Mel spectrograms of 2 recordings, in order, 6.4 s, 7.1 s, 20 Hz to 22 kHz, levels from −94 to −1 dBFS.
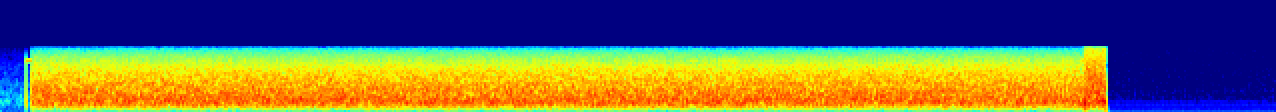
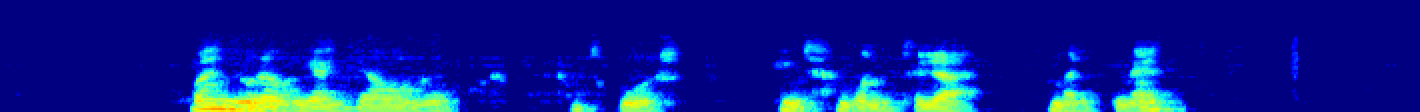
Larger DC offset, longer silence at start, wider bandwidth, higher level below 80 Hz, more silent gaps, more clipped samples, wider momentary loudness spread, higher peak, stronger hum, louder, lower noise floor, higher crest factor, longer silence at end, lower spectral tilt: neither; second, 0.15 s vs 0.95 s; second, 4 kHz vs 5.2 kHz; first, -60 dBFS vs -70 dBFS; neither; neither; second, 1 LU vs 21 LU; first, 0 dBFS vs -20 dBFS; neither; first, -15 LUFS vs -37 LUFS; second, -75 dBFS vs under -90 dBFS; second, 14 dB vs 20 dB; second, 0.85 s vs 1.15 s; first, -8.5 dB/octave vs -7 dB/octave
